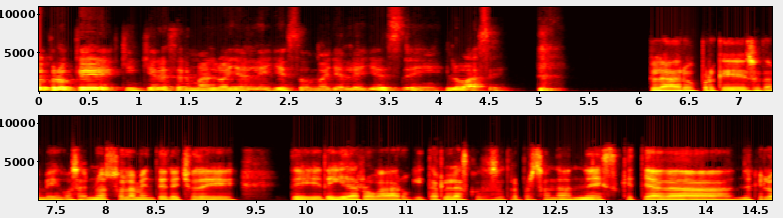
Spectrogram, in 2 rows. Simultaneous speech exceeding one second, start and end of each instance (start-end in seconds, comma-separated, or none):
none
